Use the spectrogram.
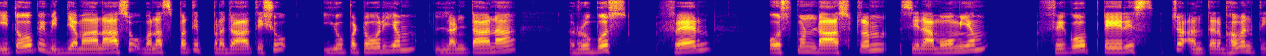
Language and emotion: Sanskrit, neutral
